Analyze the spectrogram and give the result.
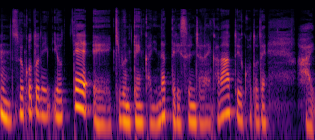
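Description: A woman's very deep, low voice, somewhat breathy, at a fairly quick pace with lively intonation. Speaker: podcast host, image consultant. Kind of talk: solo podcast talk.

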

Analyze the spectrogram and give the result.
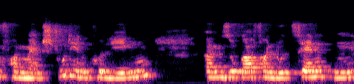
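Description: A woman's high voice at a moderate pace, with audible room echo. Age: 20s. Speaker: anti-diet coach. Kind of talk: interview.

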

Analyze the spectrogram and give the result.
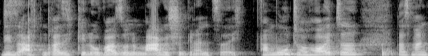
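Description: A woman's bright, sharp voice at a moderate pace, with lively intonation. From Ruhr area, Germany (Dortmund). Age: 50s. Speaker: podcast host and life coach. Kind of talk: casual personal monologue.

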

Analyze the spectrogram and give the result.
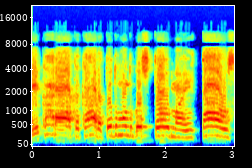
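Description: A man with a high pitch. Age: 20s. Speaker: visual artist and art student. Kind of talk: interview.

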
